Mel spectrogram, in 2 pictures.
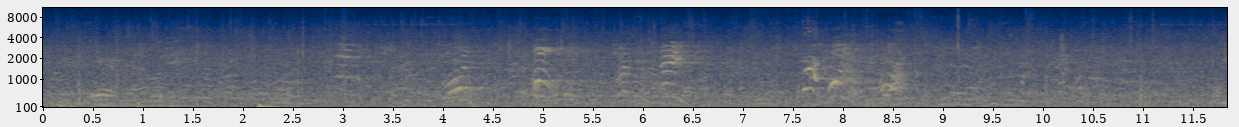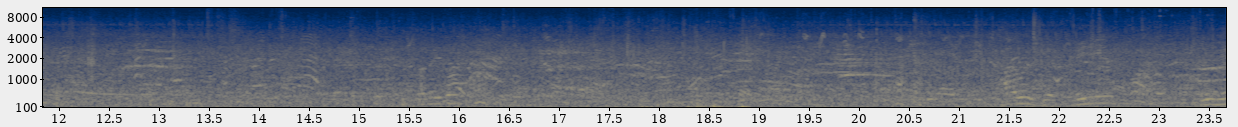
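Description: A crowd murmurs and chatters outdoors nearby.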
